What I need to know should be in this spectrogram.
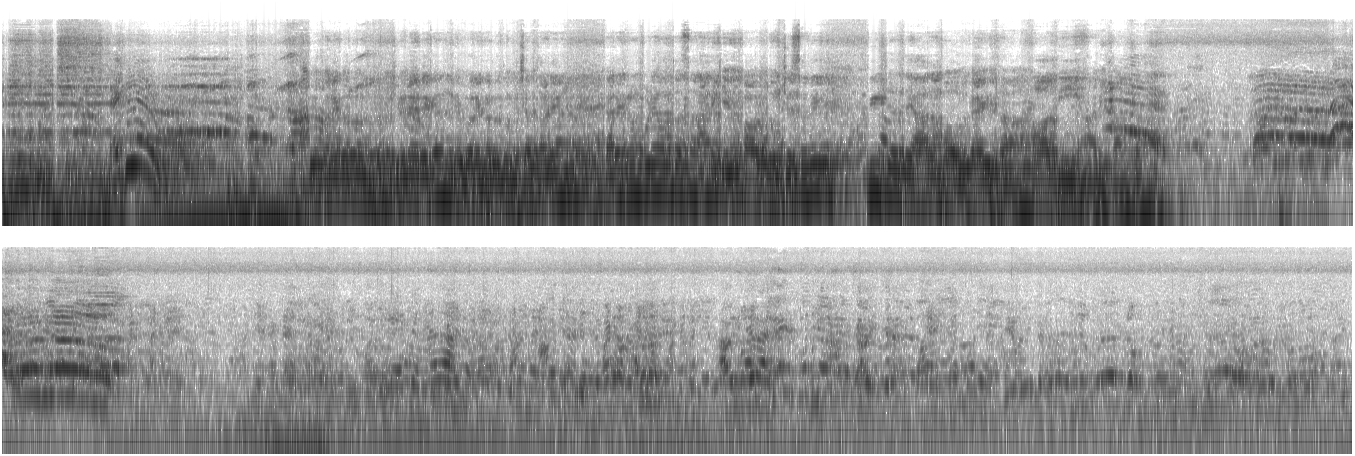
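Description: A band plays brass and drums through loudspeakers.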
